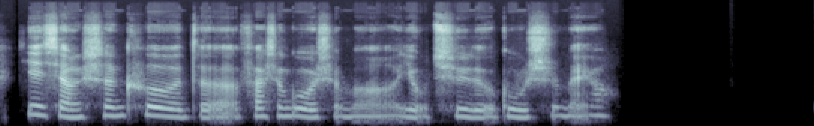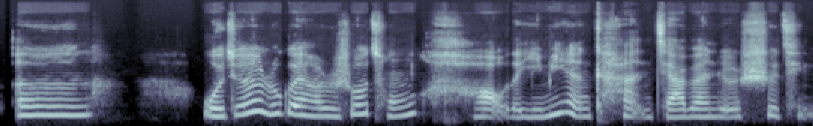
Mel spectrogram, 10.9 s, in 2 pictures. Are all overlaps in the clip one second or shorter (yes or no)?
yes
